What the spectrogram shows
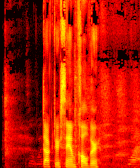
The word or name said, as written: Dr. Sam Culver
